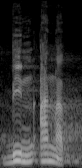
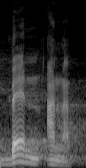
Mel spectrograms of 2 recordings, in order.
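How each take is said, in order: First: The first word is said with an 'i' vowel. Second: The first word is said with an 'e' vowel. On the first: The speaker calls it wrong. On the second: The speaker calls it right.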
